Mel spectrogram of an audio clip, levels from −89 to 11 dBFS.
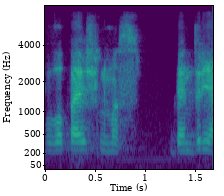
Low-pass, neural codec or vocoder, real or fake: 7.2 kHz; none; real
